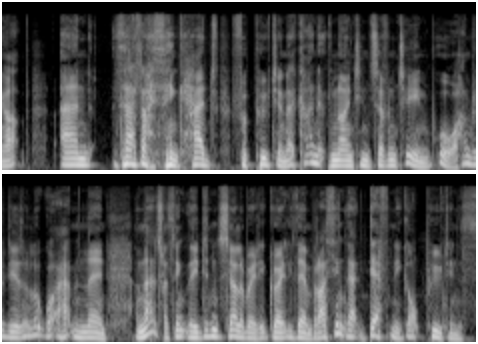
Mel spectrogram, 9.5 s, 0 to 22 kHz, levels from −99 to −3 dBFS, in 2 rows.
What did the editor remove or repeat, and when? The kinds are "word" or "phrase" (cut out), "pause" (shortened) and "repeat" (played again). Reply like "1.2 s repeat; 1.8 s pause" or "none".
3.3 s phrase; 6.4 s word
